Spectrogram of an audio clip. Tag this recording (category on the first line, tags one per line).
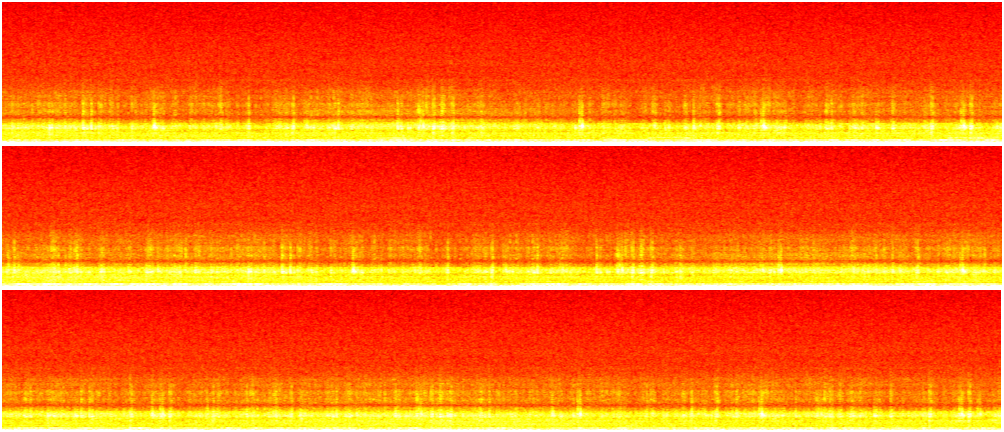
Soundscapes > Nature
sound-installation
artistic-intervention
raspberry-pi
Dendrophone
data-to-sound
nature
modified-soundscape
natural-soundscape
phenological-recording
soundscape
field-recording
alice-holt-forest
weather-data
